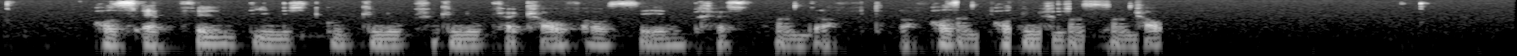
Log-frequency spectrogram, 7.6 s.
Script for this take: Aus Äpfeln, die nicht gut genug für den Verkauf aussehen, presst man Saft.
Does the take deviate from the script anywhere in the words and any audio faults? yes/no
yes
